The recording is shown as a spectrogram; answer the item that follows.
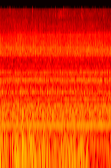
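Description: A fishing boat's motor running steadily: a constant low rumble with a steady hum.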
